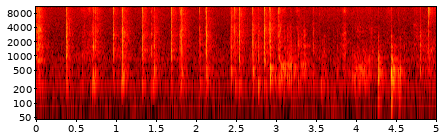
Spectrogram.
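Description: A small green and white printed cardboard box, hollow and apparently empty, is held and then set on a table while long acrylic nails tap and scratch it. Quick, dry, hollow taps with almost no ring come in a rapid series. A stretch of softer, raspy scratching runs near the middle before a few sharper taps close the clip.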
